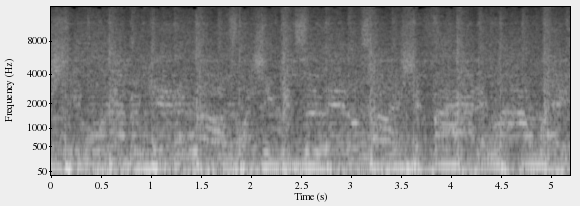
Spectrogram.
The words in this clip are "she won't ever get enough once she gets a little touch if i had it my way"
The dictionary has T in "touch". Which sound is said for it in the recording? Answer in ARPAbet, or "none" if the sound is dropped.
S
